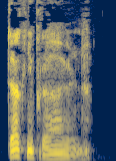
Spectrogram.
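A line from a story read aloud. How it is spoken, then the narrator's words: Low voice. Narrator (Russian): вполголоса сказал Хурин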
